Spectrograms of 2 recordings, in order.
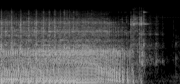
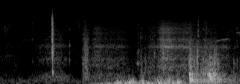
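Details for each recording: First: Homelite chainsaw that had sat unused about four years, dirty: with a shot of starting fluid it bursts into a rough buzzing run for about a second, then dies; carburetor fuel delivery fault suspected, carburetor later replaced. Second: Homelite chainsaw that sat for years and wasn't firing, after carburetor and fuel lines replaced and tune-up, test run cutting a pallet. Fires and holds a strong, steady high buzz with no stumbling; normal running.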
